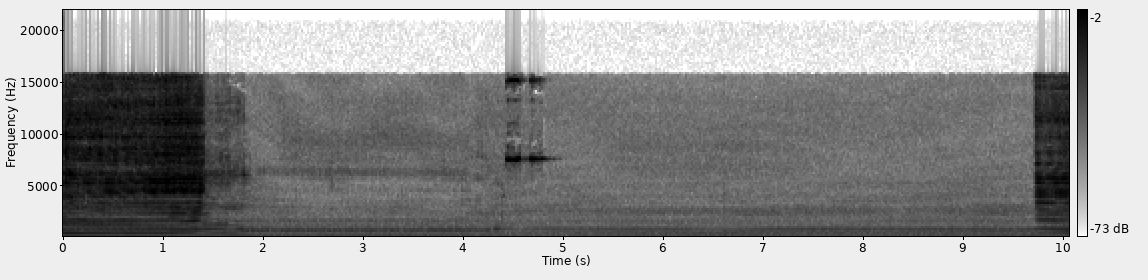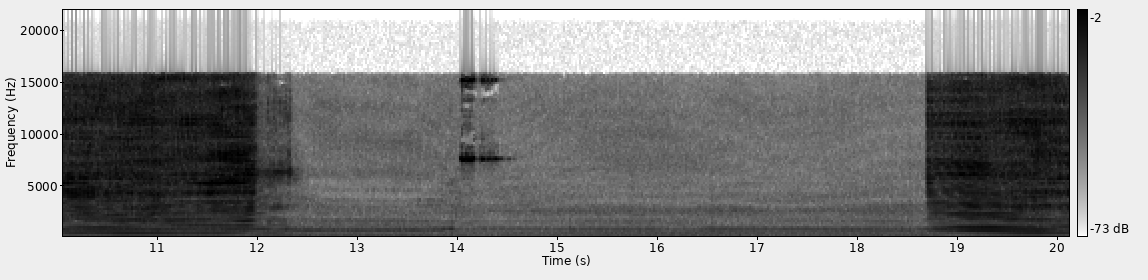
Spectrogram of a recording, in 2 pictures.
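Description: Table saw with a dado blade running steadily, growing louder and rougher for about two seconds each time it cuts a dado across a walnut board. One cut ends about a second in, another comes about ten seconds in, and a third begins near the end. A short knock comes twice between cuts as the board is moved along.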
